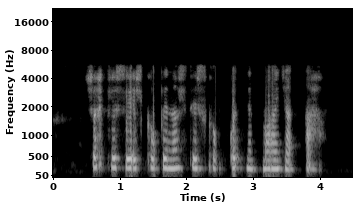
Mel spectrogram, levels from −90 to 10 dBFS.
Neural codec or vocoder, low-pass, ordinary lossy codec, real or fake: codec, 16 kHz in and 24 kHz out, 1 kbps, XY-Tokenizer; 5.4 kHz; Opus, 64 kbps; fake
